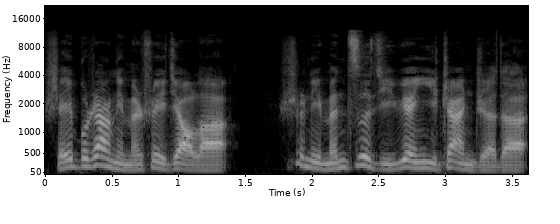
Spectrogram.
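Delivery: plain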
